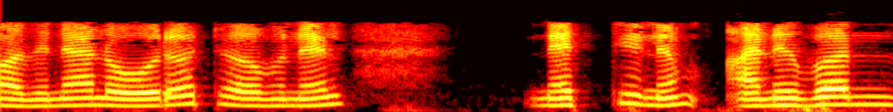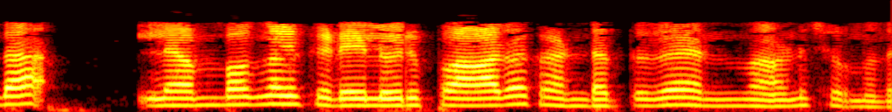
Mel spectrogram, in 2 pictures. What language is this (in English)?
Malayalam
